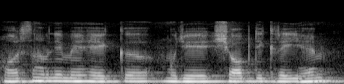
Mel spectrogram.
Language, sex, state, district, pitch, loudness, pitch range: Hindi, male, Himachal Pradesh, Shimla, 140 Hz, -12 LUFS, 135-140 Hz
